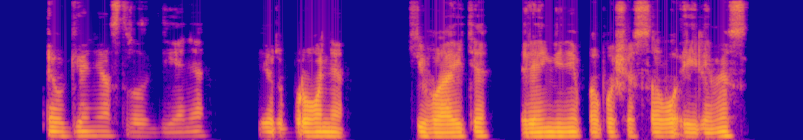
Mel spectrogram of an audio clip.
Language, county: Lithuanian, Kaunas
